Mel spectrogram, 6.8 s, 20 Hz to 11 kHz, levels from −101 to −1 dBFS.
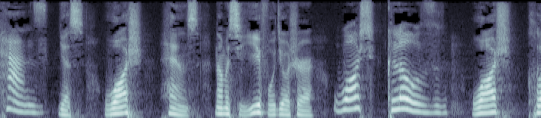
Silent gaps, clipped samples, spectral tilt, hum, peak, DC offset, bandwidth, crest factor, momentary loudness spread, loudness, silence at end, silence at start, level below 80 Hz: none; under 0.1%; -4.5 dB/octave; none; -2 dBFS; under 0.1%; 11 kHz; 18 dB; 14 LU; -19 LUFS; 0 s; 0 s; -46 dBFS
